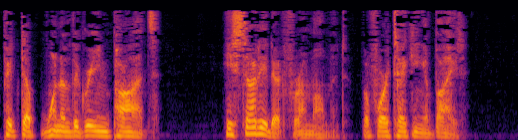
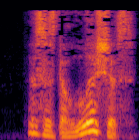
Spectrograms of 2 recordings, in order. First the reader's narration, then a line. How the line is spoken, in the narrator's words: he exclaimed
